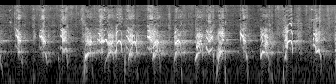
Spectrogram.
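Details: Miniature Wire-haired Dachshunds, a trio of year-old dogs being trained for hunting and stimulated to bark persistently. Quick, excited yelping barks come in bursts, several voices overlapping, with brief gaps between volleys.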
